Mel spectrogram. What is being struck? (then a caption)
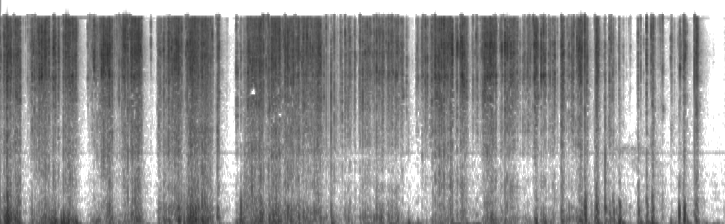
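Plastic velcro hair roller. Long nails scratch the velcro surface of a large, hollow, pink plastic velcro hair roller. The result is a dense, bright, raspy crackle in quick bursts, broken by brief silent pauses.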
